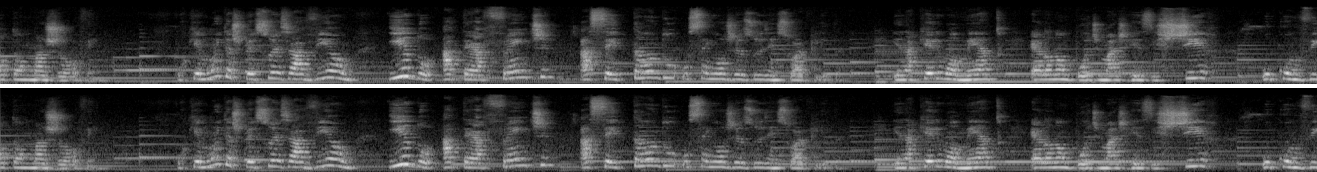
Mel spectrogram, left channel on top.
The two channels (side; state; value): both; normal; correlation 0.42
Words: uma jovem. Porque muitas pessoas já haviam ido até a frente aceitando o Senhor Jesus em sua vida. E naquele momento ela não pôde mais resistir o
